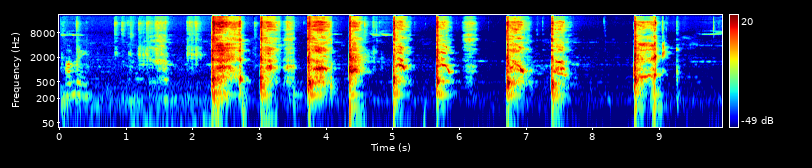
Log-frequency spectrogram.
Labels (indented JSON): {
  "expert_labels": [
    {
      "quality": "good",
      "cough_type": "wet",
      "dyspnea": false,
      "wheezing": false,
      "stridor": false,
      "choking": false,
      "congestion": false,
      "nothing": true,
      "diagnosis": "upper respiratory tract infection",
      "severity": "severe"
    }
  ],
  "age": 47,
  "gender": "male",
  "respiratory_condition": false,
  "fever_muscle_pain": false,
  "status": "healthy"
}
